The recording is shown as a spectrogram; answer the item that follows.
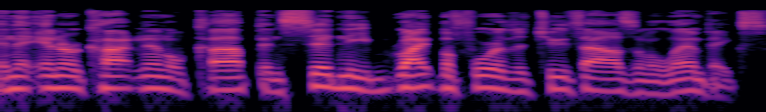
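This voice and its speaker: With a normal speaking voice, a man of medium pitch talks at a fairly quick pace with fairly even intonation, the sound dry and close with no echo. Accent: American. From Oklahoma. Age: 60s. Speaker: baseball coach and former player. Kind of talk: interview.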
